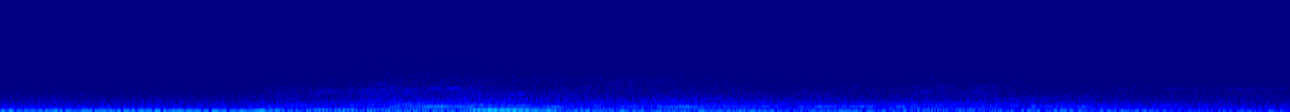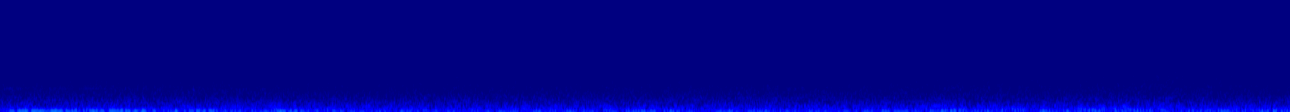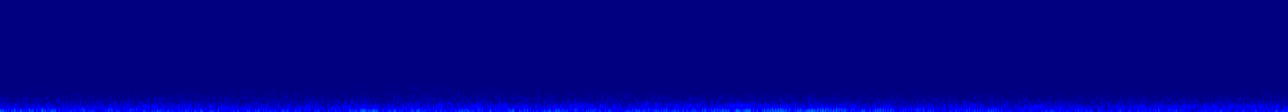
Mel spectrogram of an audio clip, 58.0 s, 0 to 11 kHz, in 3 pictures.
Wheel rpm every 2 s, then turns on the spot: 0, 0, 0, 0, 0, 0, 0, 0, 0, 0, 0, 0, 0, 0, 0, 0, 0, 0, 0, 0, 0, 0, 0, 0, 0, 0, 0, 0, 0.
none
